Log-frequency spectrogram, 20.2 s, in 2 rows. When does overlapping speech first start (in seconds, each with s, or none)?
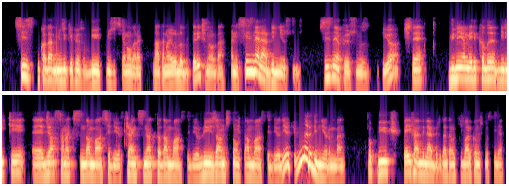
none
